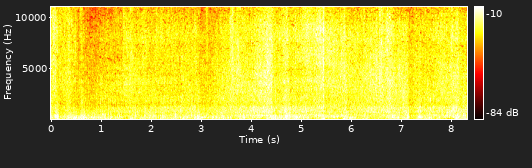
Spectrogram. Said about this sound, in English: Some pretty good wave action.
